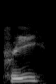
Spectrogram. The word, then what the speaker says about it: prix: would be bo yeah because when it's just an x it's silent like pre like p r i x it's the grand prix it's not the grand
